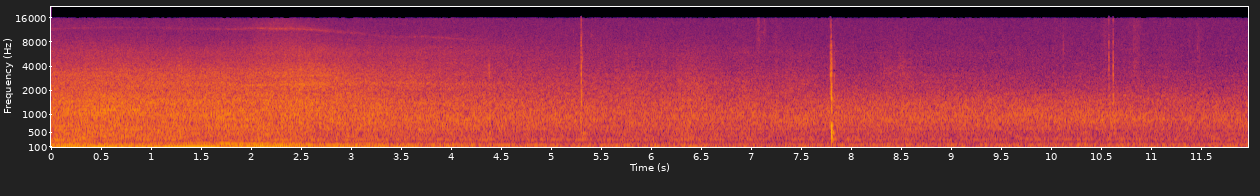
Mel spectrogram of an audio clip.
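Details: Steady outdoor background rumble like distant traffic, broken by a few sharp clicks, with no animal voices.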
